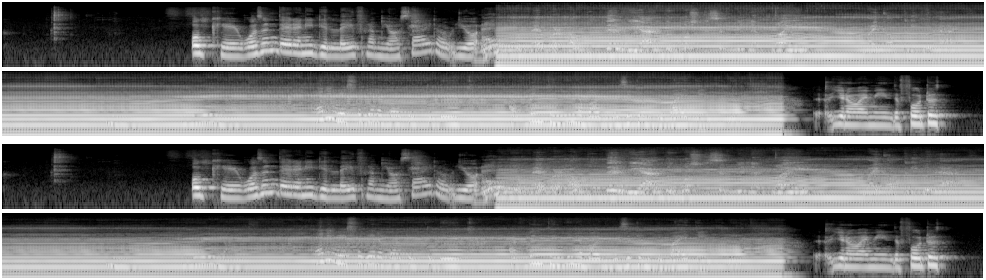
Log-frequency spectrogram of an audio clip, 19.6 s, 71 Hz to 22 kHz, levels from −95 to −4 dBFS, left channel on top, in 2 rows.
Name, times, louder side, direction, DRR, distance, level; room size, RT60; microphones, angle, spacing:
voice 1, 1.9-5.1 6.3-6.4 10.9-11.2 11.6-12.3 12.9-17.2 18.0-19.2, left 2 dB, 25° left, 0.6 m, -25 dB
voice 2, 4.7-8.1 8.5-9.6, left 1 dB, 40° left, 1.8 m, -28 dB
Musical instrument, 4.9-17.6, left 4 dB, 65° left, 0.6 m, -18 dB
9.7 x 6.5 x 3.5 m
head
